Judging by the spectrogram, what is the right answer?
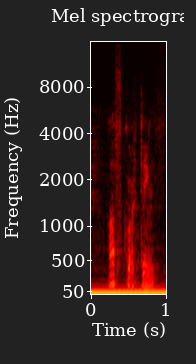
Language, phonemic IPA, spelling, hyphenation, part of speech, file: Dutch, /ˈɑfˌkɔrtɪŋ/, afkorting, af‧kor‧ting, noun, Nl-afkorting.ogg
- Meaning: 1. abbreviation 2. abridgement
